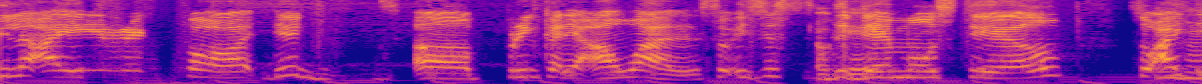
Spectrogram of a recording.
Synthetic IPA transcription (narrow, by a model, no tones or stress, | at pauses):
biloajɹɛkɔd̚did̚apɹĩŋkaɛʔawalsoitsd͡ʒasdədɛmostilsoaj̃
